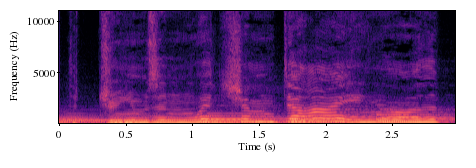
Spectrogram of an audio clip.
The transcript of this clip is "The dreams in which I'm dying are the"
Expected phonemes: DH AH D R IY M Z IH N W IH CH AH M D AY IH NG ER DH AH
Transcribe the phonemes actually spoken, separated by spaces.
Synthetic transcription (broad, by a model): DH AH D R IY M Z IH N W IH CH AH M D AY IH NG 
